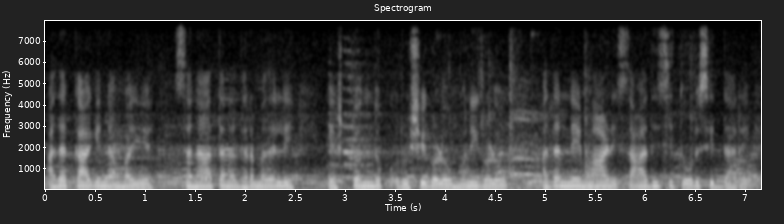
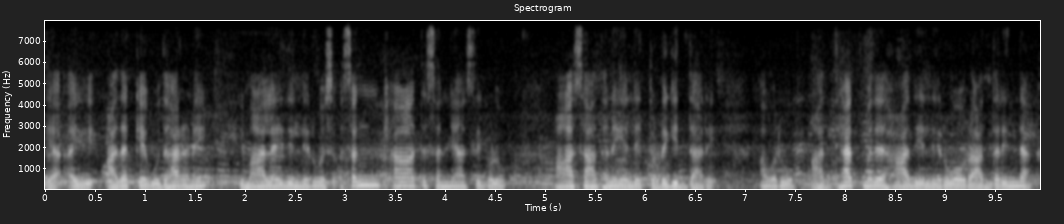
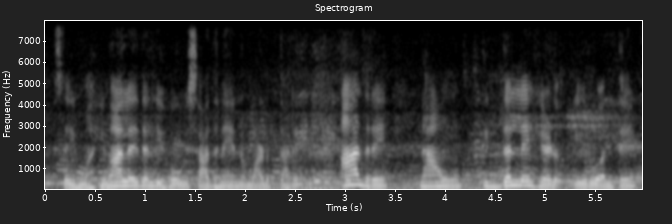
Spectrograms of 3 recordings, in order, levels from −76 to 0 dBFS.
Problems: background sounds at intervals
